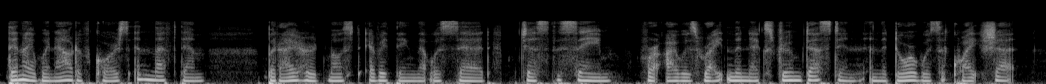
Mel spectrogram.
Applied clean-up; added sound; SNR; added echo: none; none; none; none.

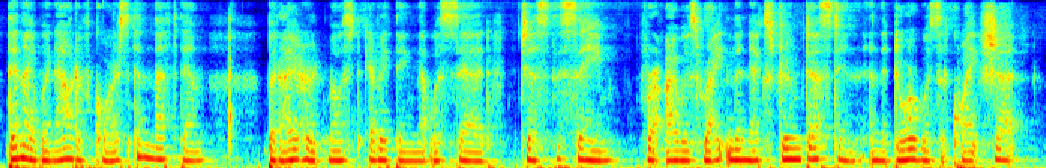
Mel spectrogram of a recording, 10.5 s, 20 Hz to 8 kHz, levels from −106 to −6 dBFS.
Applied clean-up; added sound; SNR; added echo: neural separator model SepFormer DNS4.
